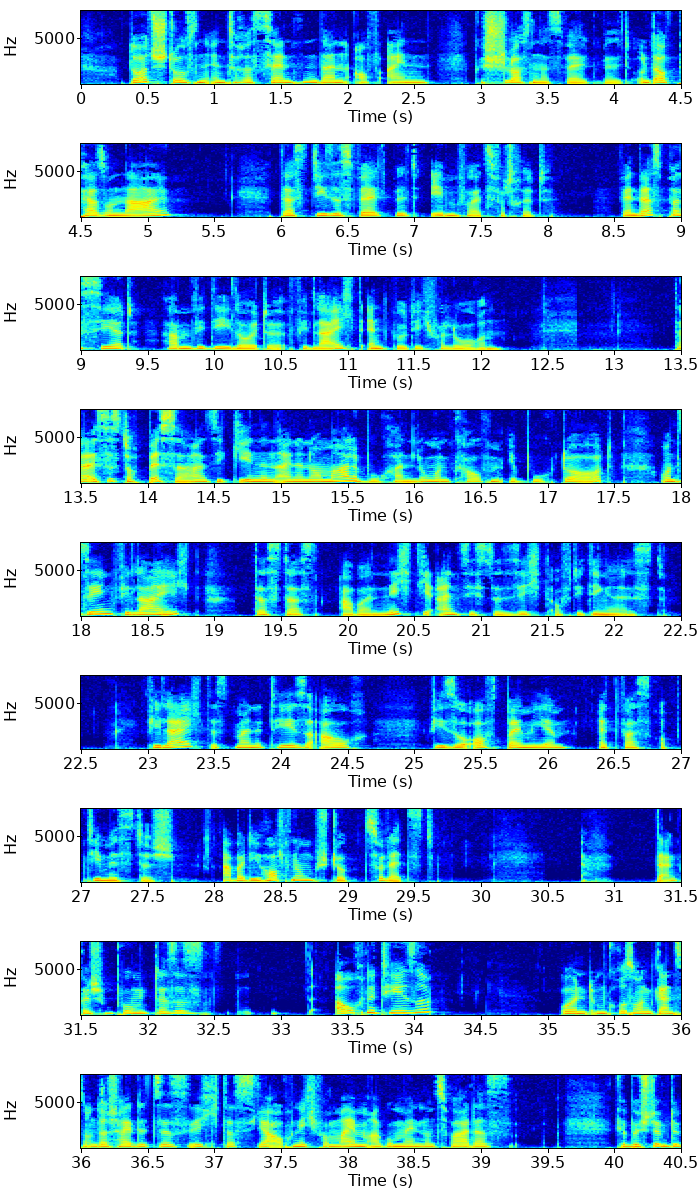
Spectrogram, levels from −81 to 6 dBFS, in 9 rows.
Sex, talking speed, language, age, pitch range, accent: female, 145 wpm, German, 20-39, 175-205 Hz, German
